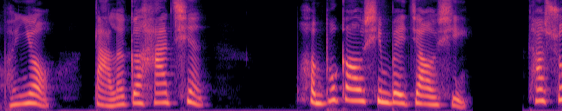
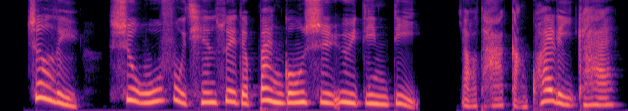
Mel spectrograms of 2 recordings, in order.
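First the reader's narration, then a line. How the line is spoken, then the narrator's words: Impatient. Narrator (Chinese): 脾气有点急躁的二王爷，他说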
